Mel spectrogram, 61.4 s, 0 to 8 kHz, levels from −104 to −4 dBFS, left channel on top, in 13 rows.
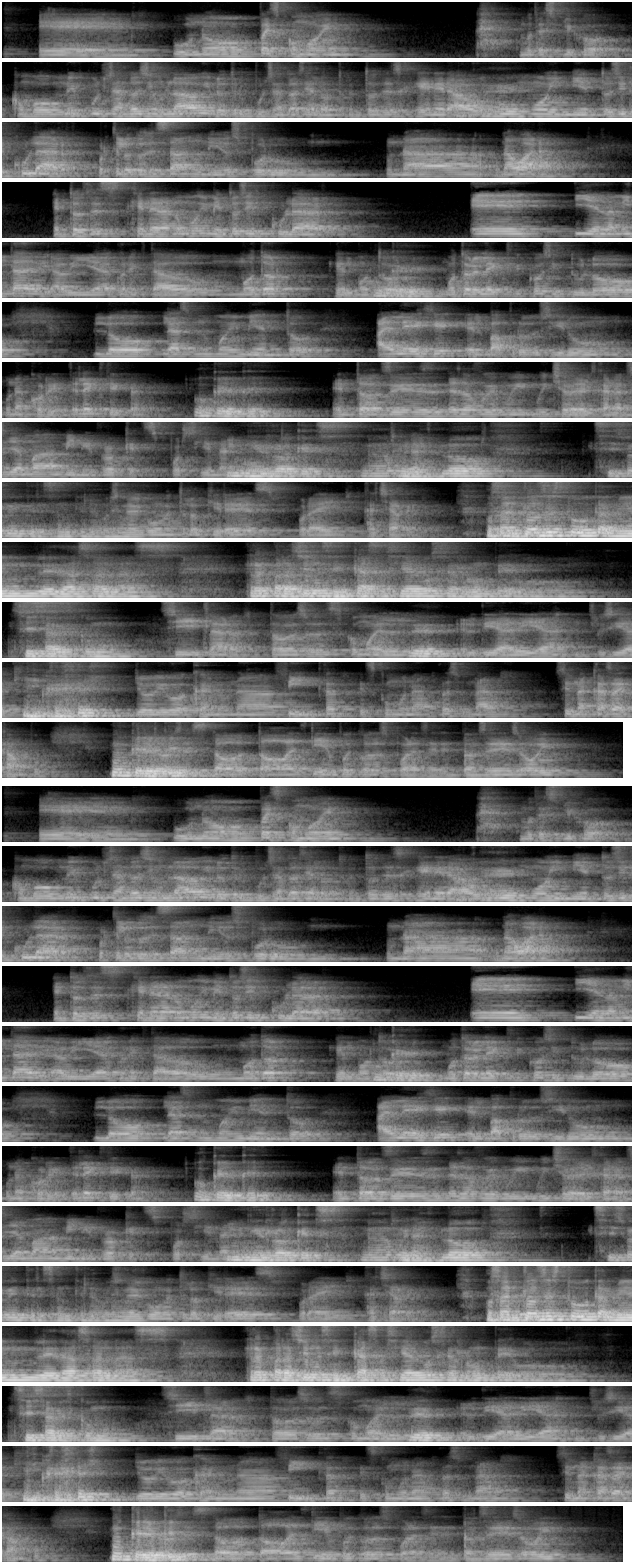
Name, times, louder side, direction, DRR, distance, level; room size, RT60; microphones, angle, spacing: voice 1, 0.3-1.0 1.3-2.6 3.6-4.5 4.8-11.9 12.3-13.6 14.6-16.6 17.7-18.1 18.5-21.0 21.4-21.9 22.2-24.0 24.3-25.9 26.4-29.4 30.8-35.3 35.9-36.3 38.6-40.9 47.3-47.6 48.5-50.4 50.7-52.3 53.0-55.7 56.1-57.4 57.7-60.9, left 1 dB, 20° left, 3 dB, 1.4 m, -37 dB
voice 2, 21.7-22.0 29.8-30.3 34.7-36.9 37.5-38.7 41.4-46.8 47.4-48.1 50.3-50.6 52.1-52.7 57.5-58.0, right 1 dB, 35° right, 4 dB, 1.4 m, -27 dB
9.1 x 8.8 x 6.4 m, 0.80 s
head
